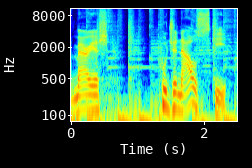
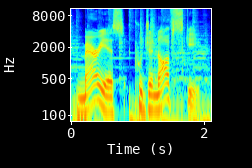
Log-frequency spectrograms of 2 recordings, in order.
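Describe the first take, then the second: First: The letter W is said as an English W. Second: The letter W is said as a V. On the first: The speaker calls it wrong. "we've been saying it wrong" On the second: The speaker calls it right. "The W is a V in Polish"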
